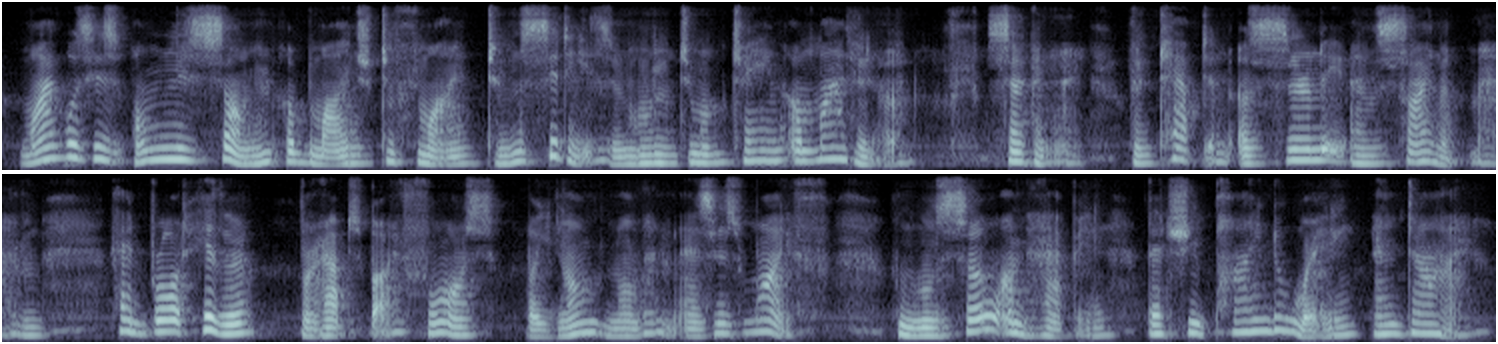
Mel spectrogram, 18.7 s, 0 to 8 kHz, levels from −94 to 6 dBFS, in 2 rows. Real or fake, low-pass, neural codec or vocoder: fake; 7.2 kHz; autoencoder, 22.05 kHz, a latent of 192 numbers a frame, VITS, trained on one speaker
